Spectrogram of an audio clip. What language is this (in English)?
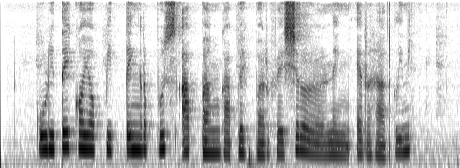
Javanese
